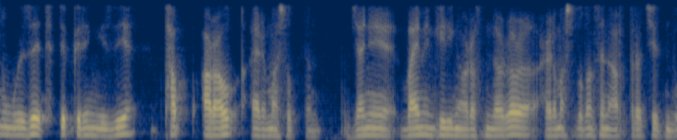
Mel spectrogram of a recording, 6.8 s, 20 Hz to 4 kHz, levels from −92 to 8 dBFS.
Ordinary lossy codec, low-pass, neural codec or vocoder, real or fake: none; 3.6 kHz; codec, 16 kHz in and 24 kHz out, 0.9 kbps, LongCat-Audio-Codec, four codebook decoder; fake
